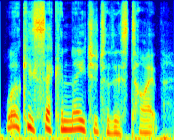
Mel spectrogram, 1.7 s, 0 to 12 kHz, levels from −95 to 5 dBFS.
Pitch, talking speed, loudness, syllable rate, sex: 160 Hz, 240 wpm, -16 LUFS, 7.1 syllables/s, male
